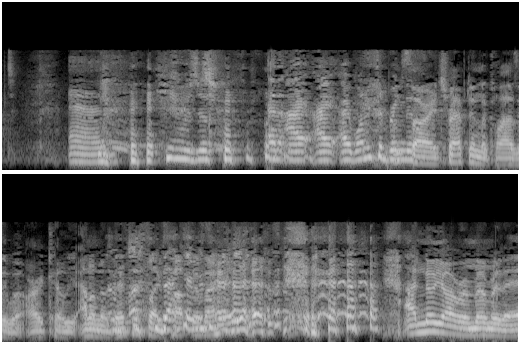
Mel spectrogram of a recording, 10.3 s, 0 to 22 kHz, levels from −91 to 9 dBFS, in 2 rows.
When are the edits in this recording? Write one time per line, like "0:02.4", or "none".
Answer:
none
